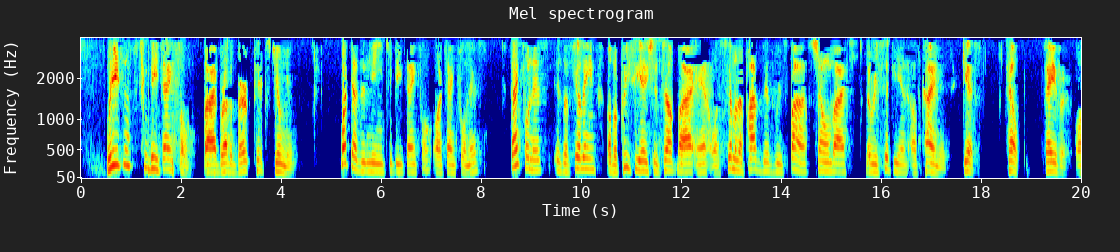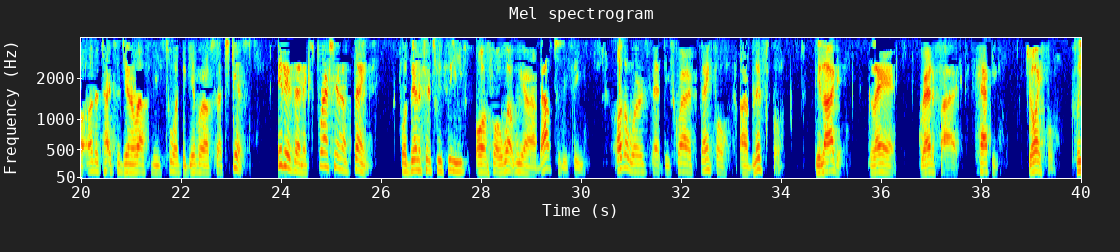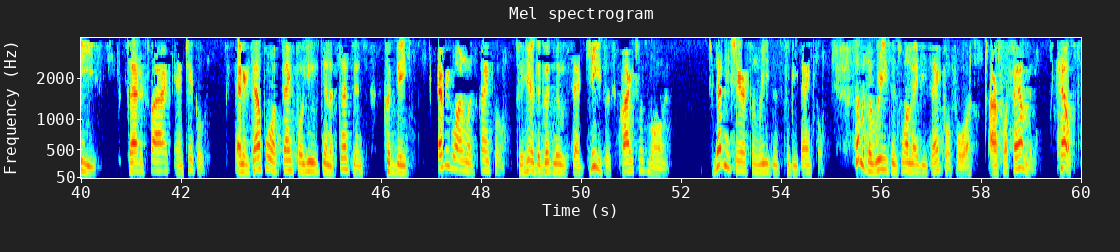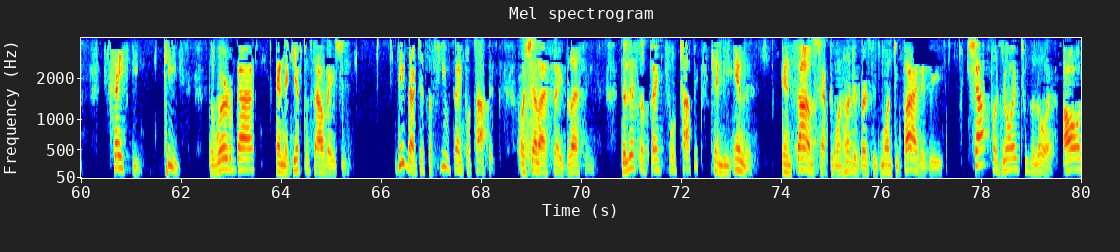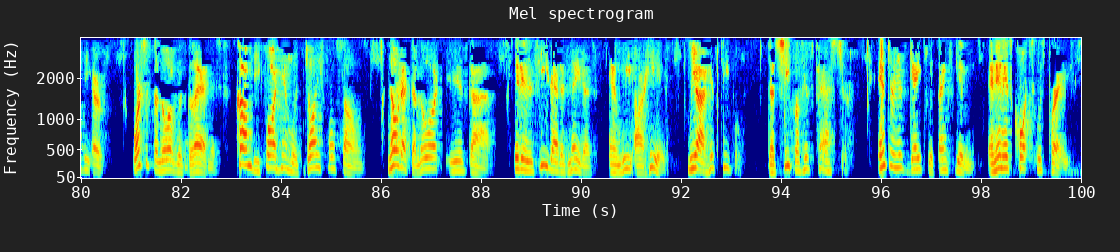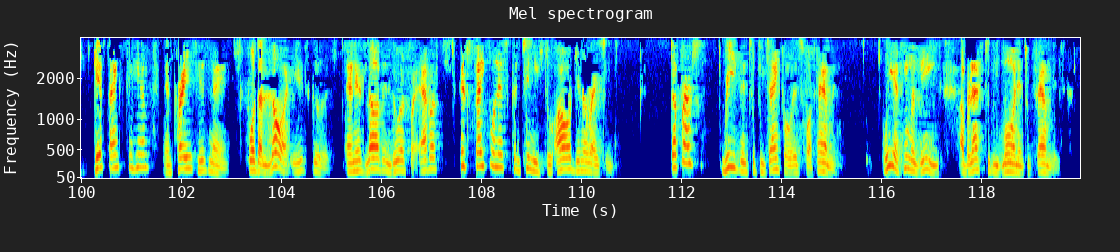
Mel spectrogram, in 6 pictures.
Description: Welcome to our Weekly Worship Service Online
Prayer Meditation:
